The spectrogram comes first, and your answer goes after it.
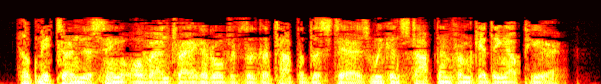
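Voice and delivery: ordinary delivery, nothing marked

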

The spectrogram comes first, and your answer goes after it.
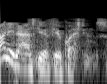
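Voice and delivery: ordinary talk

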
